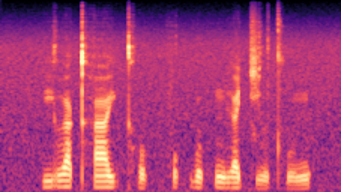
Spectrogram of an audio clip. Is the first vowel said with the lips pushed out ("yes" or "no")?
no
